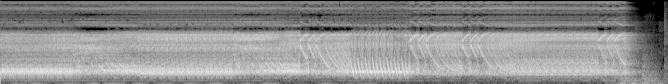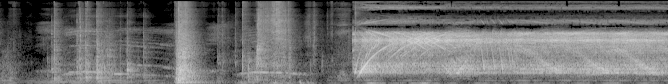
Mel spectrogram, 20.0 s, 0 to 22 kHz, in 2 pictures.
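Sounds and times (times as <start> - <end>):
electronic toy gun laser sweeps: 0.0 - 9.6, 15.3 - 20.0.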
